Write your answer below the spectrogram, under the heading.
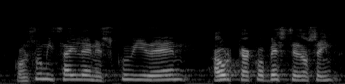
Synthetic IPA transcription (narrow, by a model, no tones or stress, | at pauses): ko̞nsumit͡sajle̞ːne̞skuβiðe̞ːn | awɾkako̞be̞st̪eðo̞sejn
